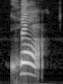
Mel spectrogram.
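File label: "kua4", Mandarin Chinese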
